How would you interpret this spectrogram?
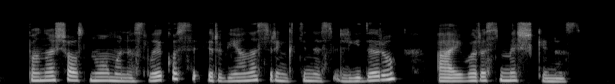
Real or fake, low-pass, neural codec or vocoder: real; 7.2 kHz; none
